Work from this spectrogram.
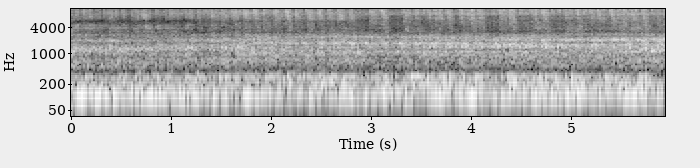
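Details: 1969 Chevelle with a fully built 350 V8, Muncie M22 and 12-bolt rear, frame-off restoration: lumpy, uneven idle that stumbles and surges irregularly; rough idle, cause not pinned down.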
